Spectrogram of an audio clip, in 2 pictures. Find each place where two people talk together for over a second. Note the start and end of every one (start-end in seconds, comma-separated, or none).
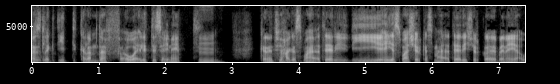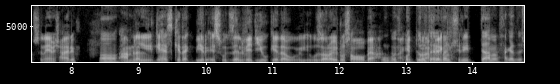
12.6-13.8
